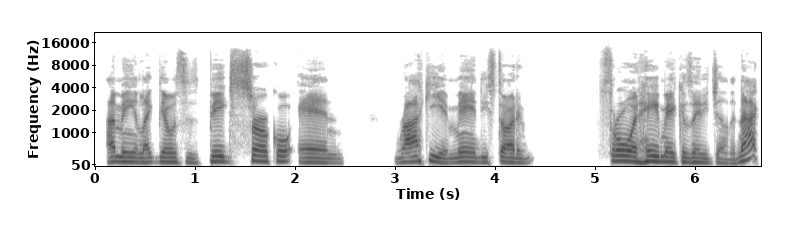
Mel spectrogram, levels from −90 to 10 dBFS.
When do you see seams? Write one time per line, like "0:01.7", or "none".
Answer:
none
